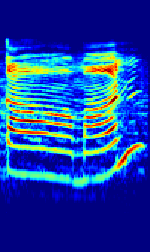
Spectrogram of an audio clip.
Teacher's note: আছে এটা কিন্তু আমাদের ন এর পূর্ণ উচ্চারণ হবে না কামান কাতে দীর্ঘ মাতে দীর্ঘ ন এর অর্ধ উচ্চারণ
